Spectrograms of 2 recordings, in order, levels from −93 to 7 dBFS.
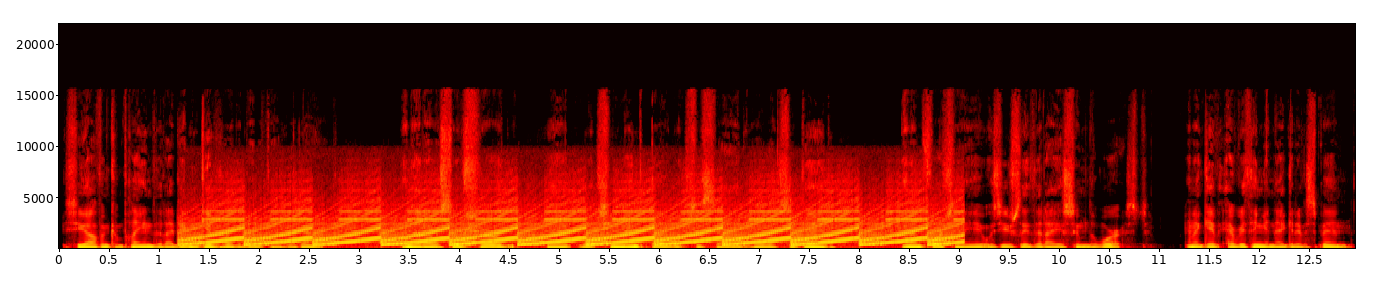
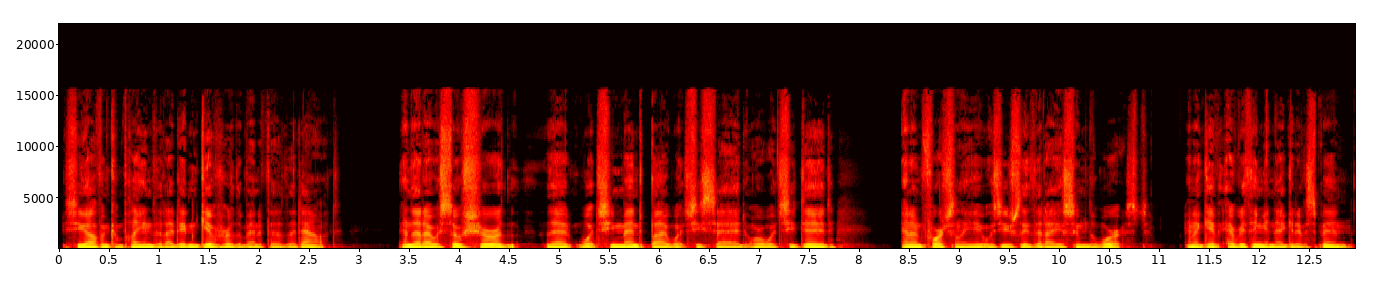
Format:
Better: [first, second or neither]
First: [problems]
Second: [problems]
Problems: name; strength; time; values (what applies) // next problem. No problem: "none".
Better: second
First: siren; loud; from 1 to 9 s; peak 6 dB above the speech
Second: none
